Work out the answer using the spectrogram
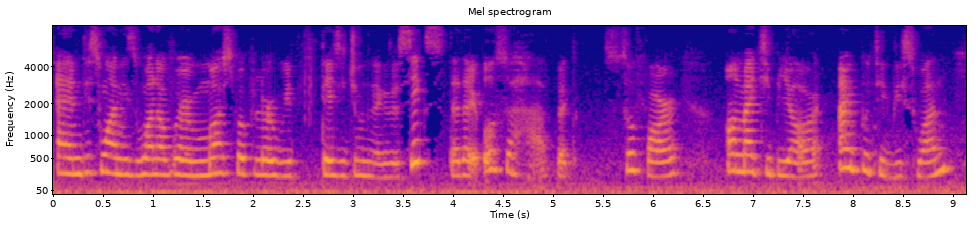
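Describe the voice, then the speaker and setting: A young woman, a native French speaker, chatting excitedly about books in a casual vlog. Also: fairly high pitch, low-quality recording. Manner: excitable, gushing, quick bursts. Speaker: book vlogger. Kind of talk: casual chat to camera.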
